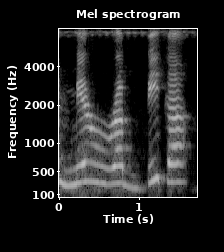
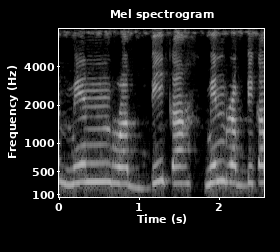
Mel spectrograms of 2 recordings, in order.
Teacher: मीम को direct हम रा मुशद्दद से मिलाएंगे और नून की जो साउंड है वो खत्म हो जाएगी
